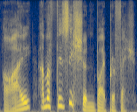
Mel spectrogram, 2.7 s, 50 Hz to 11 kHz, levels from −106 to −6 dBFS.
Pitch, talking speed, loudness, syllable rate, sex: 140 Hz, 130 wpm, -16 LUFS, 4.2 syllables/s, male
